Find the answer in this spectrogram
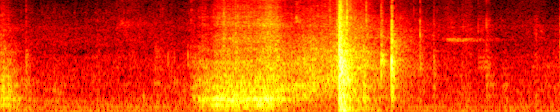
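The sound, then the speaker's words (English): A screen is opened all the way. A soft rushing slide builds, then ends in a sharp clack followed by a smaller knock, with a faint high whine trailing after. “Why you open that thing all the way up?”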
